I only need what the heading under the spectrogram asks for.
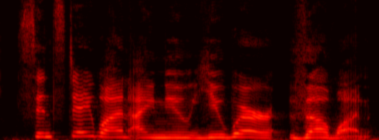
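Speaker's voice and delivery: mock speech cadence, slowing to the end; wedding-speech reading tone. Mocking girl's wedding speech to crowd, reading cadence. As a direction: land the last phrase slowly, like a read-out punchline. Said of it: "I hate how good you are at that".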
